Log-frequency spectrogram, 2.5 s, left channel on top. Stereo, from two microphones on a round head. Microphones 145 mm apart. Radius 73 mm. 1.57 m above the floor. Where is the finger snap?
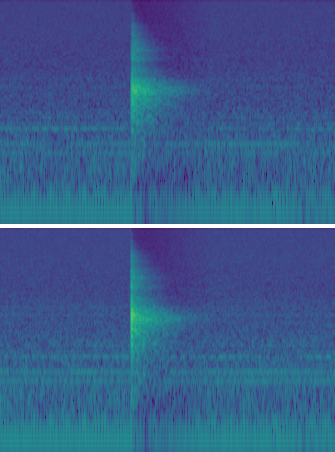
65° right (ahead or behind), 1.3 m.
